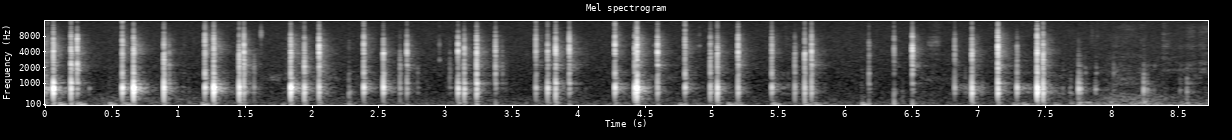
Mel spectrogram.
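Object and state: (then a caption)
Clear plastic display case. Long fingernails tap rapidly on the clear side panels of a small, hollow plastic display box with a dark frame, held in one hand with a Dobby figurine inside, the box ending up close to the microphone. Dozens of sharp, dry clicks with a hollow plastic tone come in an uneven, quick rhythm. Each tap dies away almost instantly, with no low end.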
